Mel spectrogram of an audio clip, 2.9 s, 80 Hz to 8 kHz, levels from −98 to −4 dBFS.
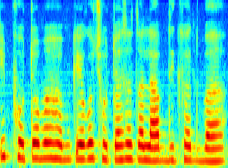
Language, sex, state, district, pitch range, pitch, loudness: Bhojpuri, female, Uttar Pradesh, Deoria, 230-265 Hz, 245 Hz, -15 LUFS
